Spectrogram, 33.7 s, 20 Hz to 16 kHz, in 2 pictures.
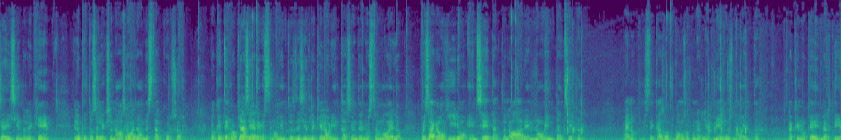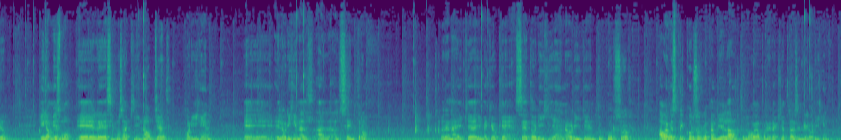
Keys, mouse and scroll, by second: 3.1-3.5 scroll up 2, 3.5 shift+middle click, 5.0 click, 7.2 middle click, 7.5 scroll down 1, 7.9 middle click, 8.1-8.4 scroll down 2, 8.4 middle click, 9.4-10.2 scroll up 1, 10.2-12.1 drag, 10.2-11.3 scroll up 1, 13.3-15.3 drag, 15.7 middle click, 15.9-16.3 scroll up 2, 16.3 middle click, 16.5 scroll down 1, 16.8 middle click, 17.3 shift+middle drag, 17.7-18.4 middle drag, 19.5-23.0 drag, 23.7 scroll down 2, 23.9-25.1 middle drag, 25.4 ctrl+z, 26.4-30.1 drag, 31.4 shift+s.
